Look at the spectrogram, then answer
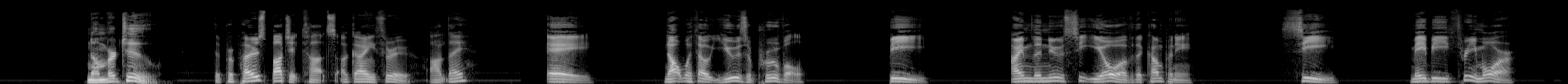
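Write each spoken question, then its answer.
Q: The proposed budget cuts are going through, aren't they?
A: A: Not without you's approval.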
